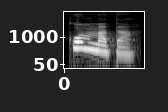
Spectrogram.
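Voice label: "комната", Komi, female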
